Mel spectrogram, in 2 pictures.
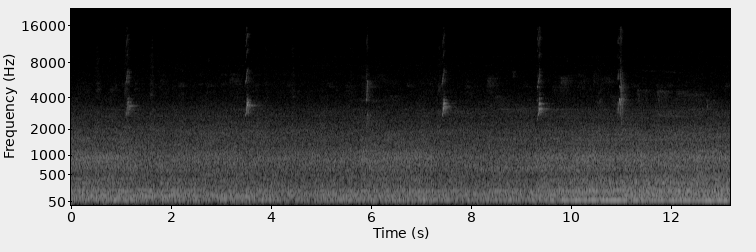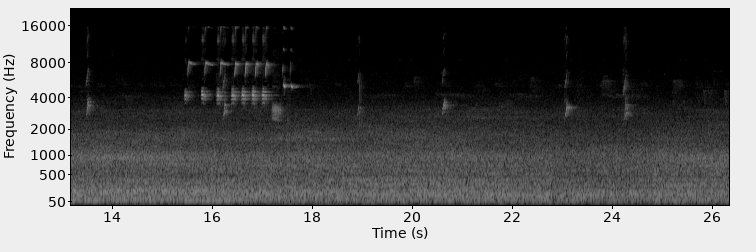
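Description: A small songbird giving a short high chirp about every two seconds, with a quick rapid run of high notes a bit past halfway, over a steady background hiss.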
